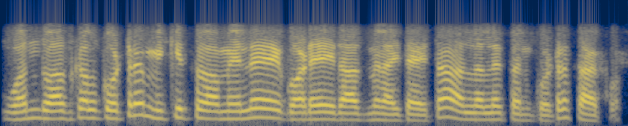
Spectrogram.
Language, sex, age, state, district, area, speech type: Kannada, male, 18-30, Karnataka, Mandya, urban, conversation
